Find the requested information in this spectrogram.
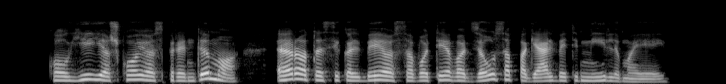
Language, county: Lithuanian, Kaunas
